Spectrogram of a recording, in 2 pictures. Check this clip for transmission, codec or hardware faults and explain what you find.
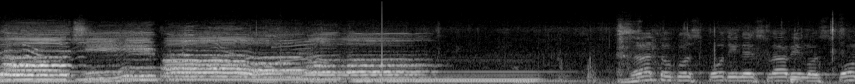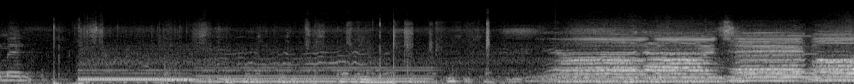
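There are four short skips in the sound, at 2.81, 3.82, 5.39 and 14.10 s, each a small forward jump of around 10 ms with no gap. They are likely dropped buffers (overrun): input wasn't collected before being overwritten, so the surrounding audio splices together.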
